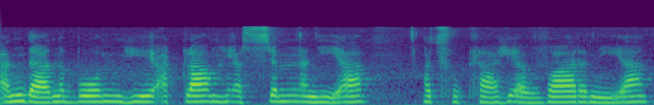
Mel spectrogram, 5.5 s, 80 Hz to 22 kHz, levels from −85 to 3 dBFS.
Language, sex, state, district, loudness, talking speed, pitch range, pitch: Mizo, female, Mizoram, Aizawl, -17 LUFS, 230 wpm, 200-215 Hz, 210 Hz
